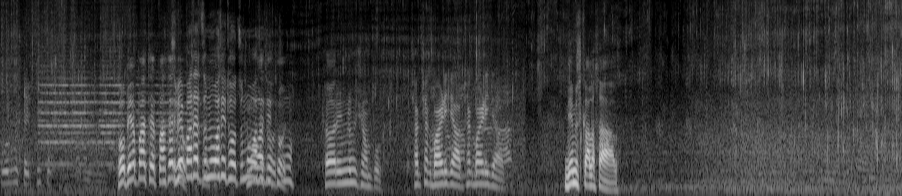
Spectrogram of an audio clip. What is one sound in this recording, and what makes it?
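Water pours from a hose and splashes onto the ground.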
